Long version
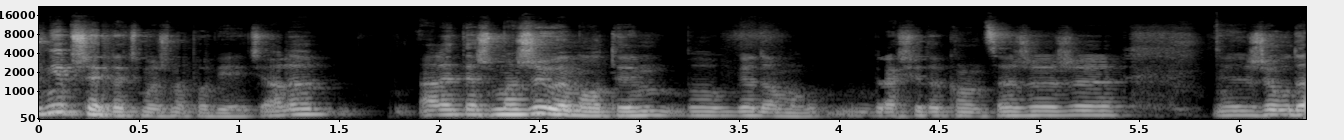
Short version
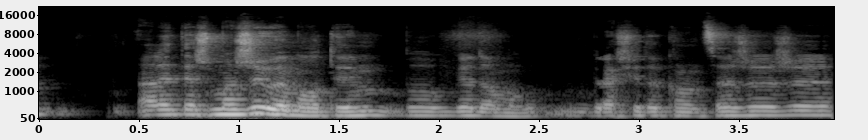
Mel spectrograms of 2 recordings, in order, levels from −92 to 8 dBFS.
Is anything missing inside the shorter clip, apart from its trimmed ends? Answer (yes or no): no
